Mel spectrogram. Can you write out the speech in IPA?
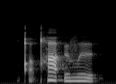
qʼ ṵ qʰ ɐ ʔ ʉ v ɨ

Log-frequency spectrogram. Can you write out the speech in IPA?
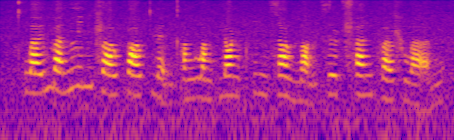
t̪ʰ w a˧˥ ɪ̯ m a˧˥ n l i˥ ŋ ʂ ɑ˧˥ ʊ̯ p ɑ˧˥ ʊ̯ t̪ ɥ ɛ̰˨˩ n kʰ ɑ˦ ŋ l w ɑ˩ ŋ p j ɑ˥˧ ŋ pʰ i˥˧ ŋ s ɑ˥˩ ʊ̯ n̪ ɑ̰˨˩ ŋ t͡s ɹ̩˥˩ ʈ͡ʂʰ a˥ n f ä˧˥ ʂ w a̰˨˩˦ n

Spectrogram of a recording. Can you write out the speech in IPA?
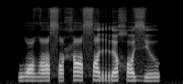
w ɔ˨ ðˤ ɑ˨ sˤ ə˨ x ɑ˦ sˤ æ˦ rʲ ɒ˦ χ ɔ˦ zʲ u˦

